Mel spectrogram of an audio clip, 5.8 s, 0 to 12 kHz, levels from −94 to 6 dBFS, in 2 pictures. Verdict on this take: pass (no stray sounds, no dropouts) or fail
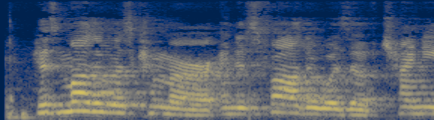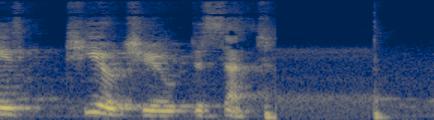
pass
